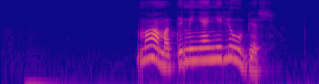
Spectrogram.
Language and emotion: Russian, positive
